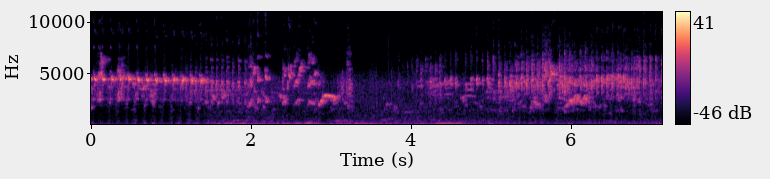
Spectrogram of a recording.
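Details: Captive colour lovebird breeding colony in an aviary: a bright sustained chirping chorus opens, dips into softer scattered squeaks midway, then rises into busy overlapping chatter.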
